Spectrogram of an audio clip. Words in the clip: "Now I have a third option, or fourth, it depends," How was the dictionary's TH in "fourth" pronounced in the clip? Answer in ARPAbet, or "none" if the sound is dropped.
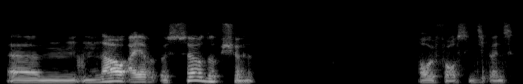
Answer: S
